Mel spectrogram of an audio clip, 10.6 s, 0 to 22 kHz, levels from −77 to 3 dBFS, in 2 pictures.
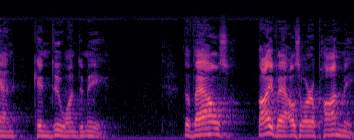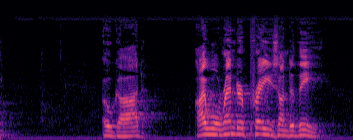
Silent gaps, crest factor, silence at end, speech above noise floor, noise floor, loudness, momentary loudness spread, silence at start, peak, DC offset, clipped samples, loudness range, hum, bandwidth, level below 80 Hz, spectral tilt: none; 24 dB; 0.45 s; 29 dB; -55 dBFS; -25 LUFS; 19 LU; 0 s; -4 dBFS; under 0.1%; under 0.1%; 6 LU; none; 15 kHz; -58 dBFS; -4 dB/octave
